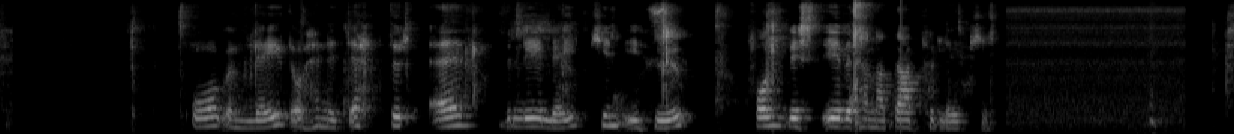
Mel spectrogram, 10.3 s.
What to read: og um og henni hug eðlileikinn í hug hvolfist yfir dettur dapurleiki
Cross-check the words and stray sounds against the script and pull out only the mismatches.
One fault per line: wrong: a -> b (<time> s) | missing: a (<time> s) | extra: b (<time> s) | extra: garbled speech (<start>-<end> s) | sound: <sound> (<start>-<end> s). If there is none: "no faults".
extra: leið (2.1 s)
wrong: hug -> dettur (2.9 s)
wrong: dettur -> hana (7.2 s)
sound: whoosh (9.5-9.8 s)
